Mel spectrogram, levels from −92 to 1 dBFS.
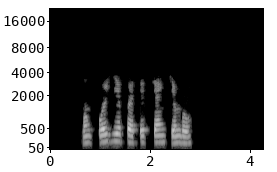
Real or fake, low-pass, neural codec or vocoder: real; 3.6 kHz; none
